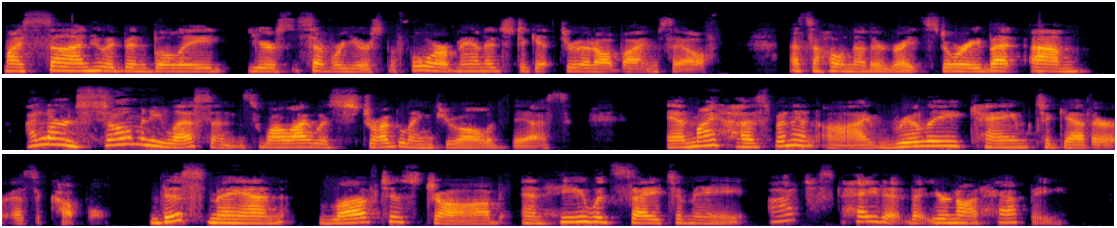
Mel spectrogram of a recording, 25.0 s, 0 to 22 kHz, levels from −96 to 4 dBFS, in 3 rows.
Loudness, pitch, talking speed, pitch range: -20 LUFS, 195 Hz, 165 wpm, 185-230 Hz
